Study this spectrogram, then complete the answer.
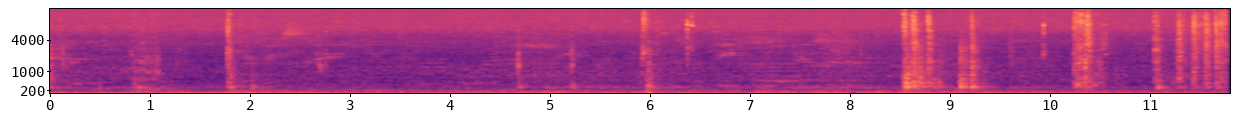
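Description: Parts of a worn Yamaha shock absorber's seal head being taken apart: scattered metallic clicks and light taps over a steady low hum, with a cluster of sharper, louder clacks near the end.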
